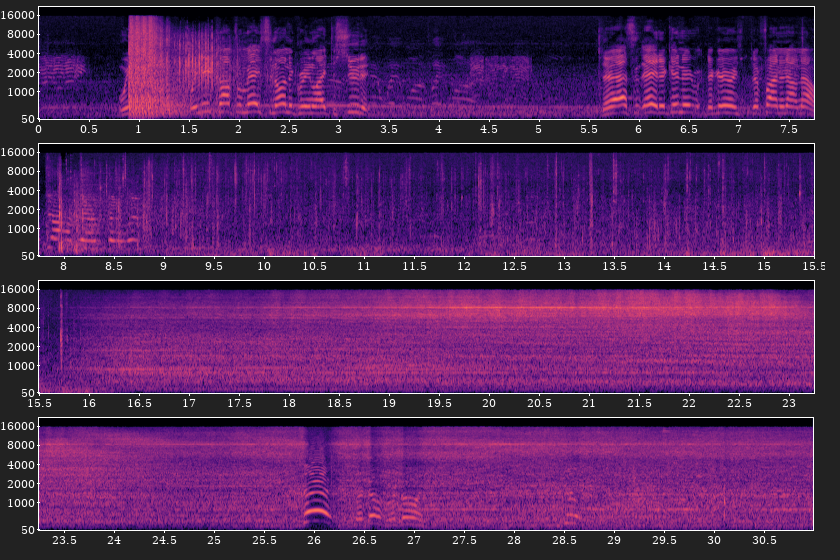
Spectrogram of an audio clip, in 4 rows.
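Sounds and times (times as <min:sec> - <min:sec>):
high whine of turbine engine: 0:00.0 - 0:07.8, 0:15.0 - 0:30.9
low rumble with knocks and clicks: 0:08.0 - 0:15.9.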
